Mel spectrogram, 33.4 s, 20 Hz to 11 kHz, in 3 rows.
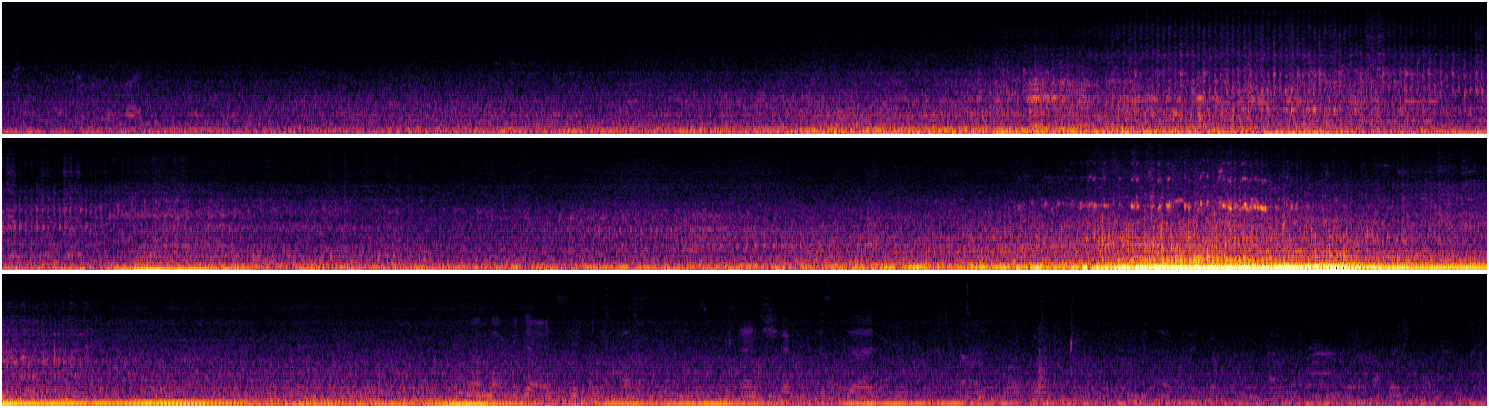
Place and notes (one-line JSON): {"title": "Berlin: Vermessungspunkt Friedel- / Pflügerstraße - Klangvermessung Kreuzkölln ::: 27.08.2011 ::: 02:35", "date": "2011-08-27 02:35:00", "latitude": "52.49", "longitude": "13.43", "altitude": "40", "timezone": "Europe/Berlin"}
